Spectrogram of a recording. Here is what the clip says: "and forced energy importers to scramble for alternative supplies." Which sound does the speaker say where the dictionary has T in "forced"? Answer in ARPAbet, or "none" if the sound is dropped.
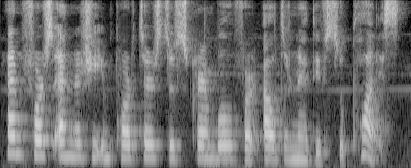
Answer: none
